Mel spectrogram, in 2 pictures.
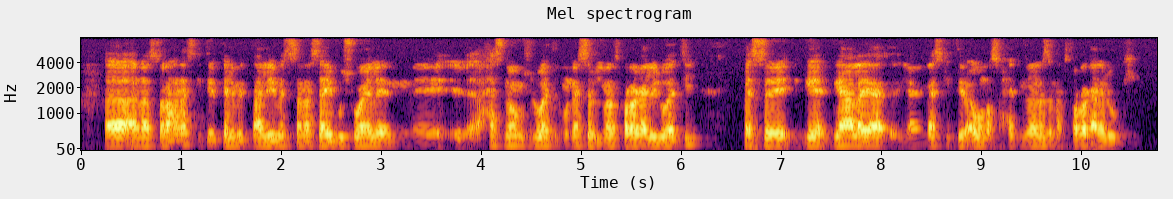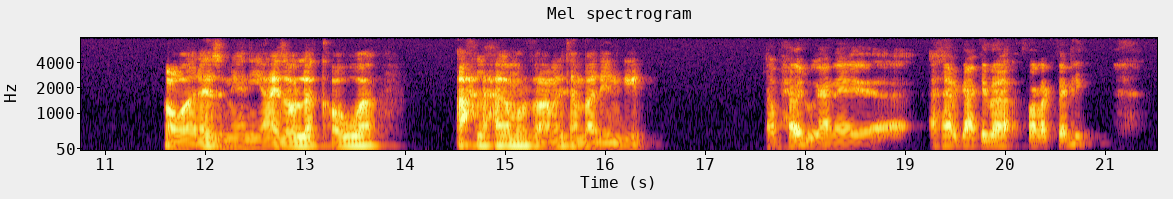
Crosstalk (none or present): none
